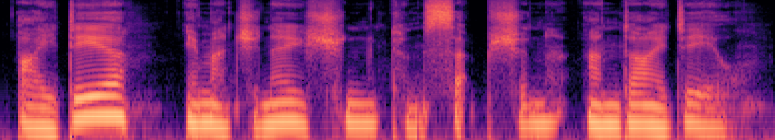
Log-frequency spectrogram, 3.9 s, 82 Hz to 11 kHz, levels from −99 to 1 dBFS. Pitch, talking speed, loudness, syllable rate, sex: 145 Hz, 75 wpm, -22 LUFS, 3.9 syllables/s, male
